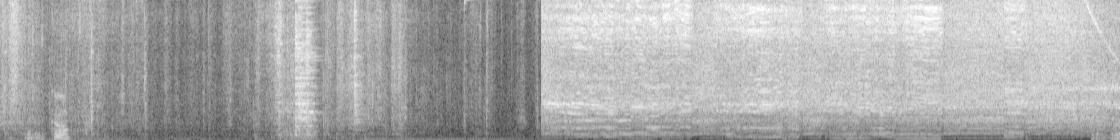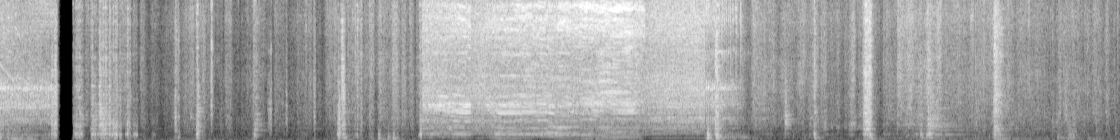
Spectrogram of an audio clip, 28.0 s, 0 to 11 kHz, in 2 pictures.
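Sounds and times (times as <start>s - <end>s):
angle grinder grinding steel: 6.8s - 14.8s, 19.3s - 23.4s.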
